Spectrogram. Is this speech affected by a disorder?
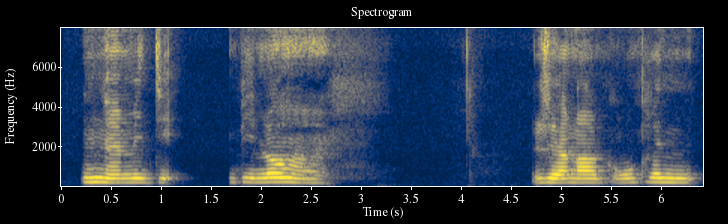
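Yes: cerebral palsy.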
